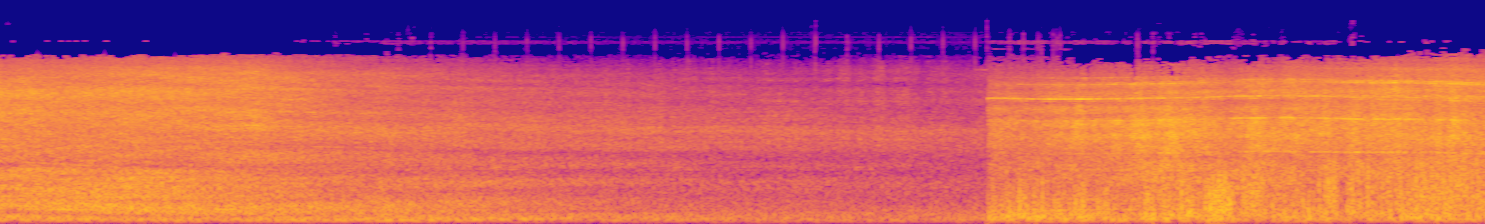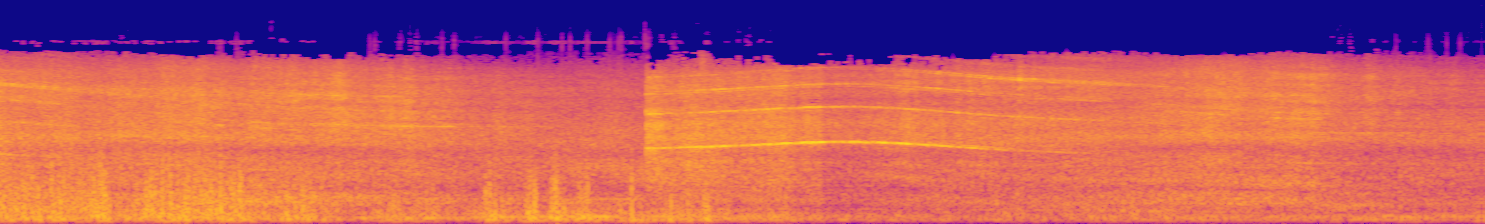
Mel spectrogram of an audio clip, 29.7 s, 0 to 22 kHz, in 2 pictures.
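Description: Jet engines of an Emirates Airbus A380, a steady roar fading as the plane flies away. About ten seconds in it is cut to a Qantas Airbus A330 passing low on approach: a loud jet roar with engine whines falling in pitch. About twenty seconds in, after a second cut, a clear whine rises and then falls as the roar tails off.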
